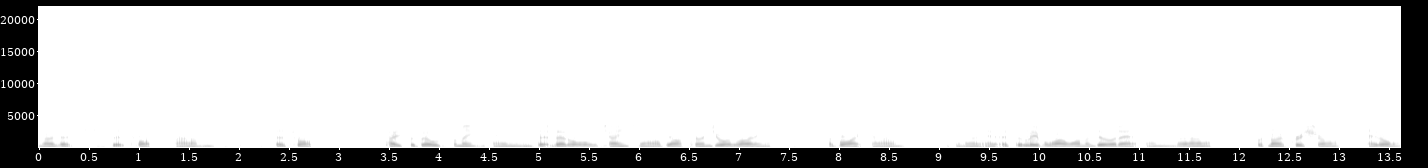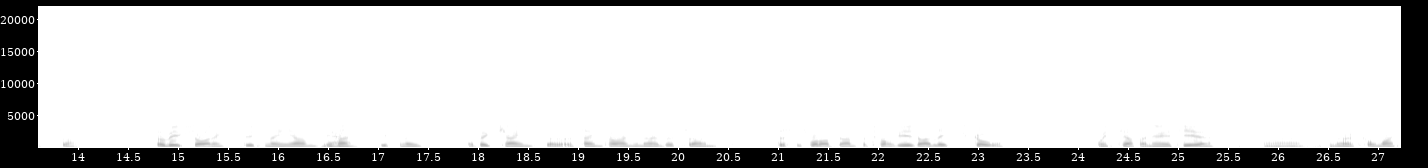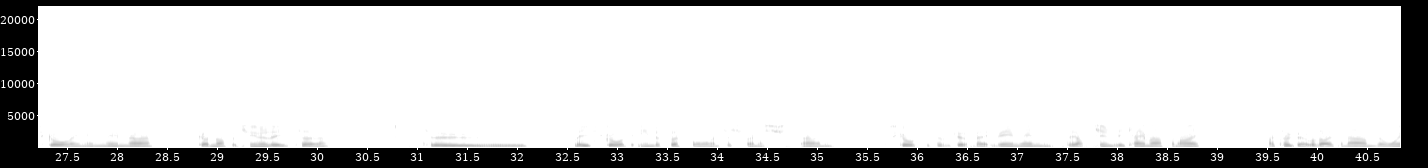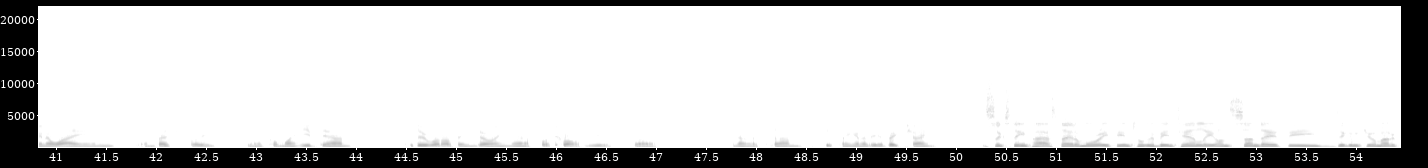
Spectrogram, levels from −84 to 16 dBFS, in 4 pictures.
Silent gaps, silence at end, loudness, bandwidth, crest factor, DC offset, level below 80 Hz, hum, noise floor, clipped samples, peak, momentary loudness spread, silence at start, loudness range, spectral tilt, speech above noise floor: none; 0 s; -64 LUFS; 13.5 kHz; 16 dB; under 0.1%; under -90 dBFS; none; -85 dBFS; under 0.1%; -48 dBFS; 8 LU; 0 s; 5 LU; -6 dB/octave; 23 dB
